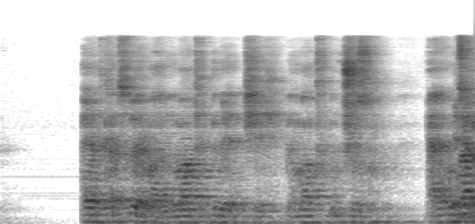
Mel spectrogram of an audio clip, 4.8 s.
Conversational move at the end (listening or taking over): taking over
